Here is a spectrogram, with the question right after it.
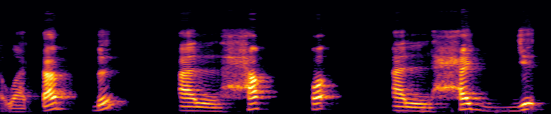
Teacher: Jadi bacanya ditekan dulu baru dipantulkan. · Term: qalqalah akbar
